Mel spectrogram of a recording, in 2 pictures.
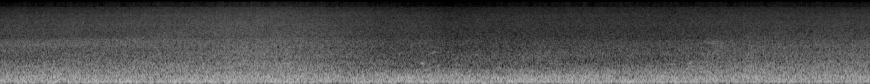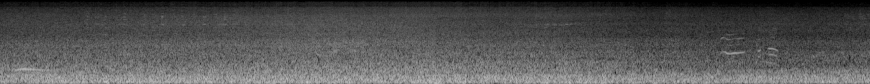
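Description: Sea surf washes in a steady, loud roar of breaking waves, with wind buffeting the microphone throughout.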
